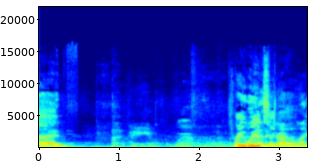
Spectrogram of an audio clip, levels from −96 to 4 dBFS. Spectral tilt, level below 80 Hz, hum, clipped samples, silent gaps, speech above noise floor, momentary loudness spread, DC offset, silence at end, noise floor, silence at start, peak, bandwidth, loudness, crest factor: -5.5 dB/octave; -64 dBFS; none; under 0.1%; none; 23 dB; 25 LU; under 0.1%; 0 s; -52 dBFS; 0 s; -14 dBFS; 14.5 kHz; -29 LUFS; 18 dB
